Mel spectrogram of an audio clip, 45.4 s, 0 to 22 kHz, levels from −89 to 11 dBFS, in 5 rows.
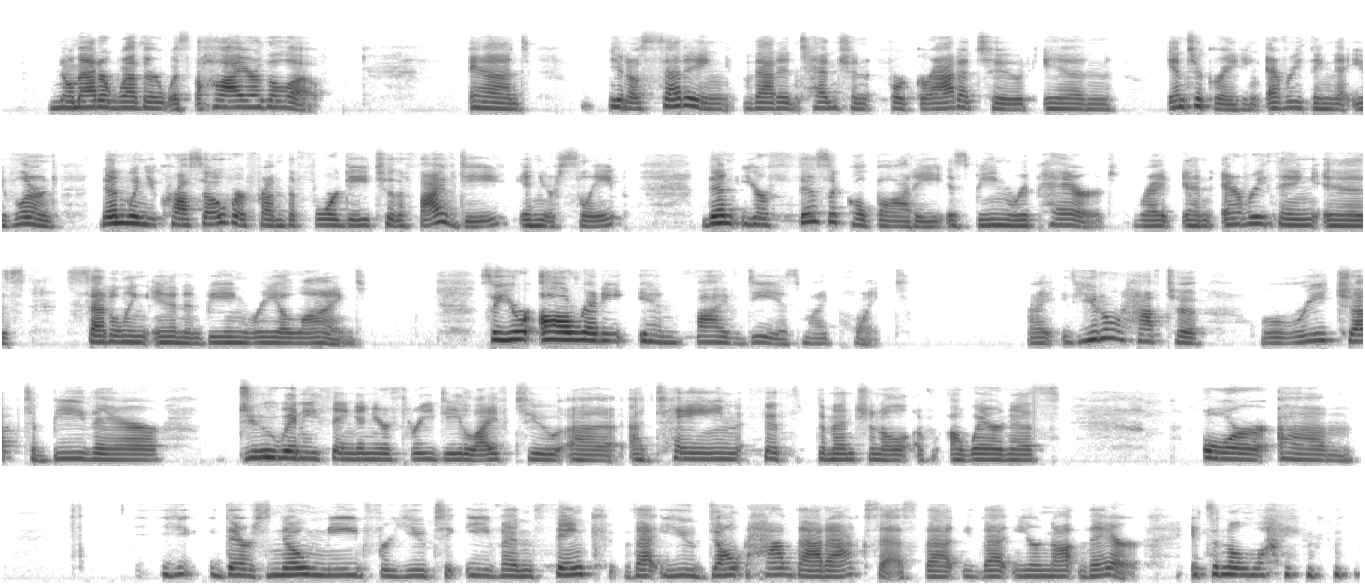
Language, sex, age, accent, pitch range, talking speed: English, female, 40-59, American, 160-205 Hz, 145 wpm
